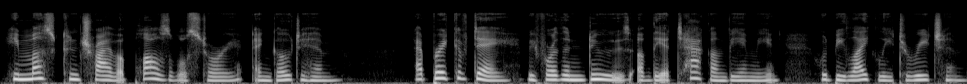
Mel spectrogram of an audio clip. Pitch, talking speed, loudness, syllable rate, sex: 205 Hz, 175 wpm, -19 LUFS, 4.8 syllables/s, female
